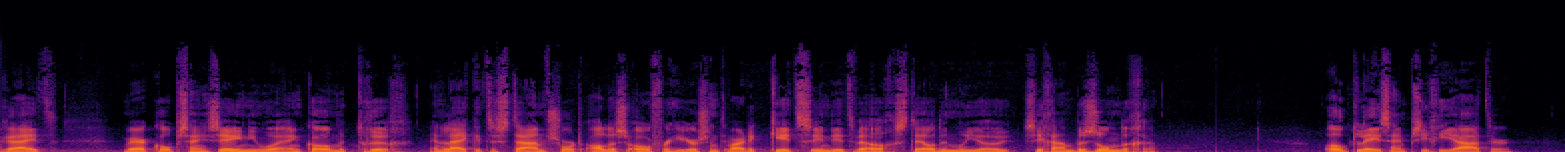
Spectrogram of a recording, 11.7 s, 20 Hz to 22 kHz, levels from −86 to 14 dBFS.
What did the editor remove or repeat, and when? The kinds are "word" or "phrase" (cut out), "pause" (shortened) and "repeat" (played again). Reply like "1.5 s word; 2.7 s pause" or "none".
3.2 s pause; 4.1 s phrase; 5.4 s word; 7.6 s pause; 10.1 s word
